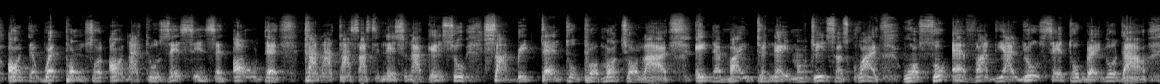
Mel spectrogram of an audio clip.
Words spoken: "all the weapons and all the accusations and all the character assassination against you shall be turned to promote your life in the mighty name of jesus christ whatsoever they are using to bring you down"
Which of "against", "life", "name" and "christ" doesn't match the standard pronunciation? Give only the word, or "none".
none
